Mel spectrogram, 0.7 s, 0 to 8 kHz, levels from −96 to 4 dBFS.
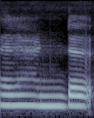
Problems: none marked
